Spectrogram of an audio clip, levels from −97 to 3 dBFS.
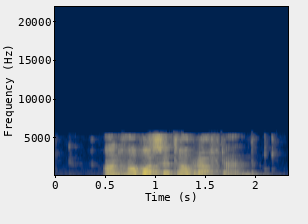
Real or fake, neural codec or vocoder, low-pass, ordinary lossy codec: real; none; 5.4 kHz; AAC, 24 kbps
